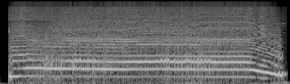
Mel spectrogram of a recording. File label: nooooooo earrape; plants vs zombies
